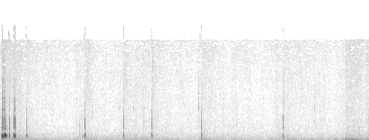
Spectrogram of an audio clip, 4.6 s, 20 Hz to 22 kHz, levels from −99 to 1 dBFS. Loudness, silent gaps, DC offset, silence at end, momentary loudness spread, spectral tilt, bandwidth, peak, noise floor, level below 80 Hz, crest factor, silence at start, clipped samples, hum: -51 LUFS; none; under 0.1%; 0.15 s; 13 LU; -3.5 dB/octave; 17 kHz; -24 dBFS; -75 dBFS; -78 dBFS; 28 dB; 0 s; under 0.1%; none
